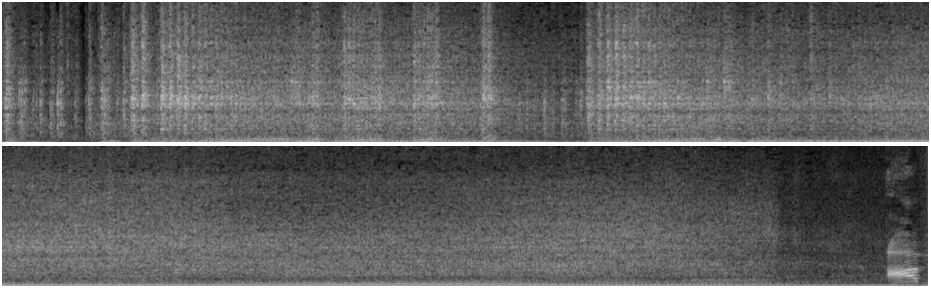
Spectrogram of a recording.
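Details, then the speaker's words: Turbo LSVTEC Honda CRX, check engine lights on: engine catches, runs unevenly several seconds, then cuts out abruptly; owner thinks it has no gas. "we got a couple check engine lights right and it just died no worries turn it on again i don't think this car has gas though"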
